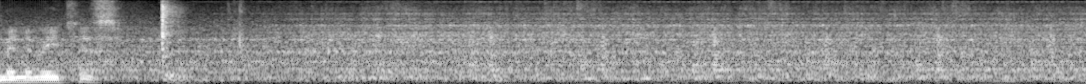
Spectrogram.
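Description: A small lathe motor starts and hums steadily.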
